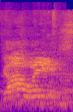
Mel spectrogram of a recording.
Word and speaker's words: Gawain: I had to let you win, so that you could continue to train and perhaps one day be worthy of Gawain's legacy. For future contestants, it's pronounced Gawain, but that was an excellent attempt.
